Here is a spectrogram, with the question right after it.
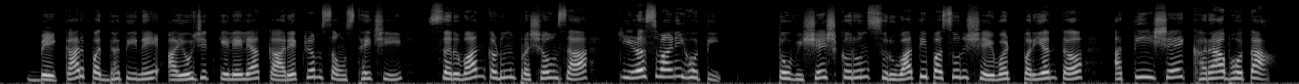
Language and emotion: Marathi, disgusted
